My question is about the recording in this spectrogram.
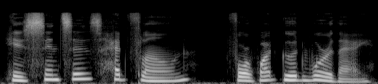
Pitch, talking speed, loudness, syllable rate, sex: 185 Hz, 145 wpm, -18 LUFS, 3.3 syllables/s, female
